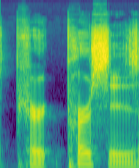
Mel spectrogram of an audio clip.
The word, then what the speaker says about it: Peirce: Peirce's ideas. By the way, if you ever see C.S. Peirce's name spelled, it looks like Pierce, but it's pronounced Peirce, I promise you.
